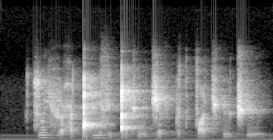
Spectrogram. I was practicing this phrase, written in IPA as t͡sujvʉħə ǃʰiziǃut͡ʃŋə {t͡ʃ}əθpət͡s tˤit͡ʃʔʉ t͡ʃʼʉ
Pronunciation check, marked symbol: correct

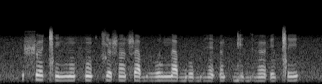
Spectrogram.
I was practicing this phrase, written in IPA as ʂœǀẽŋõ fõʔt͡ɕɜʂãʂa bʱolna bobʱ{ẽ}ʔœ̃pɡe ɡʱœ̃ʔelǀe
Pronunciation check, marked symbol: incorrect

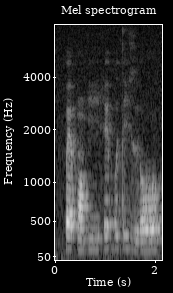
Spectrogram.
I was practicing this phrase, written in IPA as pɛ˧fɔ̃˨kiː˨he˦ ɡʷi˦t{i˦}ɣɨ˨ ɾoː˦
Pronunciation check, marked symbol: correct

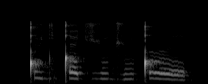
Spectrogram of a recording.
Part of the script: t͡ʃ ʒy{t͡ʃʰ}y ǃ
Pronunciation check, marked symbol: incorrect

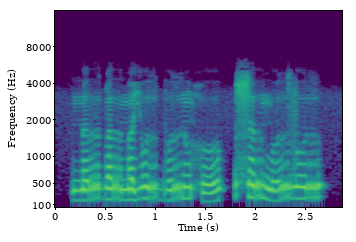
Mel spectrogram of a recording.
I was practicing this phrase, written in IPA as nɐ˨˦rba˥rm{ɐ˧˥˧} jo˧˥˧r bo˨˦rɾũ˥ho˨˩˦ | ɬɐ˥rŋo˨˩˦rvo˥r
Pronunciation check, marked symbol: correct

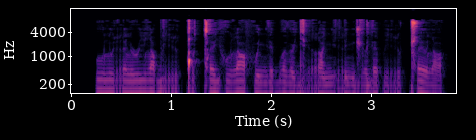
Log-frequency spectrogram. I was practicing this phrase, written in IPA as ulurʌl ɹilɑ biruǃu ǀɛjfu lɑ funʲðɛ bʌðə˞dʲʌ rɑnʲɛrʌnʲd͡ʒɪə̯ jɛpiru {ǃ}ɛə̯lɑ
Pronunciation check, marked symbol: incorrect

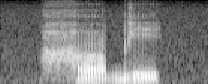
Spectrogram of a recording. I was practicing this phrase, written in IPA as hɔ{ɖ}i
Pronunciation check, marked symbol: incorrect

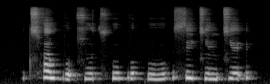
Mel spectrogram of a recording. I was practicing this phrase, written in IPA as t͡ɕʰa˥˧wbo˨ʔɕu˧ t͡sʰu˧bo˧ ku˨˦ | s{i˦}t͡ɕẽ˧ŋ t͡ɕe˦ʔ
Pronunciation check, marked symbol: incorrect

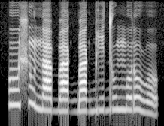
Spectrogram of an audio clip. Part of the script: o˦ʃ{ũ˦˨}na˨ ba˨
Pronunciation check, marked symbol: correct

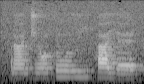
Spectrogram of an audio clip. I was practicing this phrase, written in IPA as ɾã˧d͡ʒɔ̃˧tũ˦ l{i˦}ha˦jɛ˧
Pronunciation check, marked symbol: correct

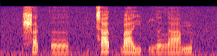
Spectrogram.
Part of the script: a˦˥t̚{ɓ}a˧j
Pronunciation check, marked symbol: correct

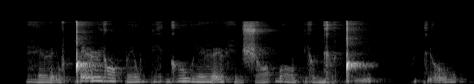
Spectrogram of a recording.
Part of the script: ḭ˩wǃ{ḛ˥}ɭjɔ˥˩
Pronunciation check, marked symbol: correct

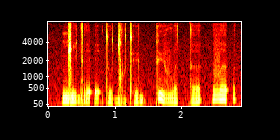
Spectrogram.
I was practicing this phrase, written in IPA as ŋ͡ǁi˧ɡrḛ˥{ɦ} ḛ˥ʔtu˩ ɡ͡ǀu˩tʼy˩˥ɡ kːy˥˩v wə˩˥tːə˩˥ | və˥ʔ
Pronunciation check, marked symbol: incorrect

